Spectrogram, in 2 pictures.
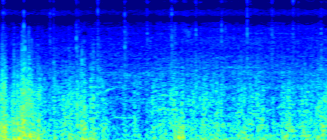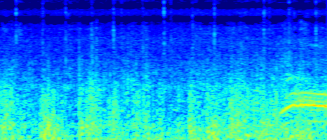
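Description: Rushing wind on the microphone over the low running of motorcycle engines, with scattered knocks from the trotting horse and its cart on the road.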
